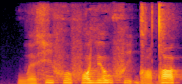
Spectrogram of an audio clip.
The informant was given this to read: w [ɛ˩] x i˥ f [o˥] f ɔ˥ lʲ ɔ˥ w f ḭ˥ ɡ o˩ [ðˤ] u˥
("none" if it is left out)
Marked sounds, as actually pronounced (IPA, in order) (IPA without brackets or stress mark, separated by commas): ɛ˩, o˥, dˤ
